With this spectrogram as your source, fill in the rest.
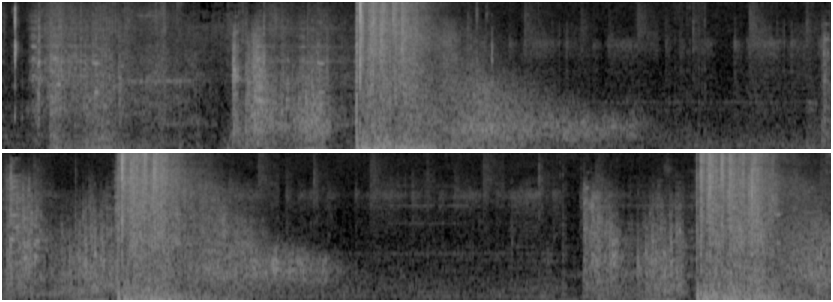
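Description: Battleship main guns firing AP shells in World of Warships: Legends, three heavy booming salvos spaced several seconds apart, each a loud blast that rolls off into a long fading rumble, with mechanical clanks and hum between shots.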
